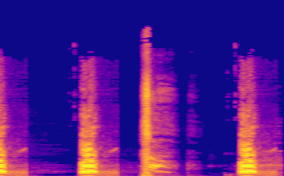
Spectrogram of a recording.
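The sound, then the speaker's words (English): Four short, loud goose honks blare in quick succession, each a brassy nasal blast separated by brief silences, used as a quiz contestant's buzzer with no talking over them. “Love a bit of goose game.”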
